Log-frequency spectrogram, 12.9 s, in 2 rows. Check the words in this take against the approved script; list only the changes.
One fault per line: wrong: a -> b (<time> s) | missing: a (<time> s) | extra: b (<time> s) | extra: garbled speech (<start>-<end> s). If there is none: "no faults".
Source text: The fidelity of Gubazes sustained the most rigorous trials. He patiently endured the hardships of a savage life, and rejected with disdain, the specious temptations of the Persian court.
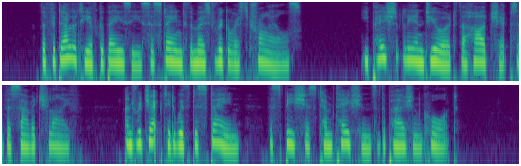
no faults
